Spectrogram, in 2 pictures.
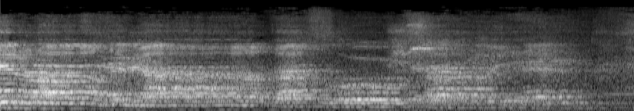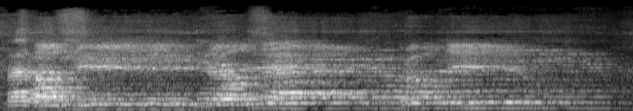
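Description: Congregation singing a hymn in long sung phrases, with a brief break about six seconds in.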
